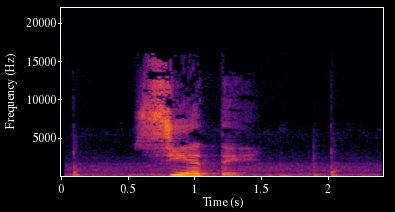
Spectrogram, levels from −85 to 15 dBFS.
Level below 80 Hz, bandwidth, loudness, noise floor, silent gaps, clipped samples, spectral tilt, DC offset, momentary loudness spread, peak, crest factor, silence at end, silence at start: -48 dBFS; 16 kHz; -15 LUFS; -37 dBFS; none; under 0.1%; -3.5 dB/octave; under 0.1%; 25 LU; -2 dBFS; 16 dB; 0.35 s; 0.1 s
